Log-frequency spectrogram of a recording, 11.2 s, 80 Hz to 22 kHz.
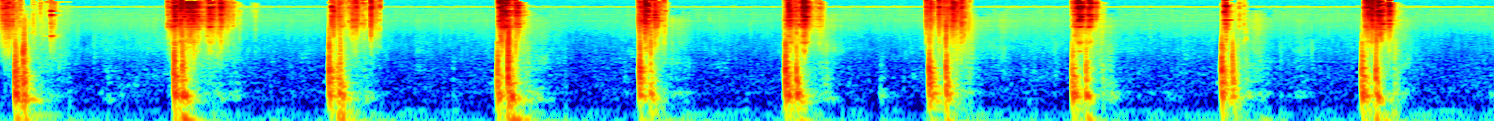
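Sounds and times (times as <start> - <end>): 
keys jingling while pacing: 0.0 - 0.4, 1.3 - 1.8, 2.5 - 2.9, 4.8 - 5.0, 5.9 - 6.2, 7.0 - 7.3, 8.0 - 8.2, 10.2 - 10.4.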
